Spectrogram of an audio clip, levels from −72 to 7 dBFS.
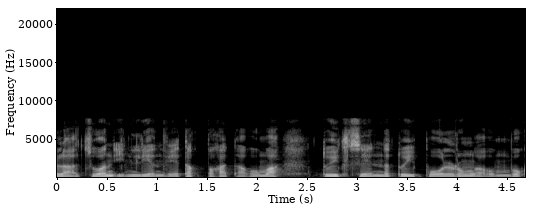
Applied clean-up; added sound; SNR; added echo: none; none; none; none.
